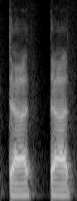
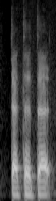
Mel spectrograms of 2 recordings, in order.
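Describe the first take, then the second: First: The three syllables are drawn out. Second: The three syllables are short. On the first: These are the dashes. "the long sound is what we call the dash" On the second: These are the dots. "Three dots is like"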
